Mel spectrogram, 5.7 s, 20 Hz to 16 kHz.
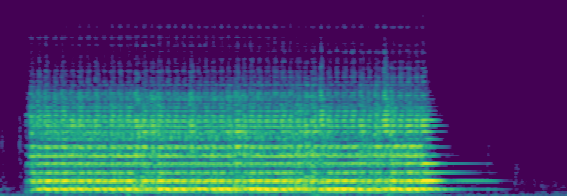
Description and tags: Part of the Good-sounds dataset of monophonic instrumental sounds.
instrument::cello
note::Dsharp
octave::3
midi note::39
good-sounds-id::2052
Intentionally played as an example of bad-dynamics-tremolo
